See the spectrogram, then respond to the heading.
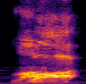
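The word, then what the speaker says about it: Lolth: Loth. Thank you. I always want to put another L in it.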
